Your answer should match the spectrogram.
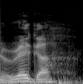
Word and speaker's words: Riga: Far more money you are saving by being in Riga, which rhymes with nigga, over Oslo.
